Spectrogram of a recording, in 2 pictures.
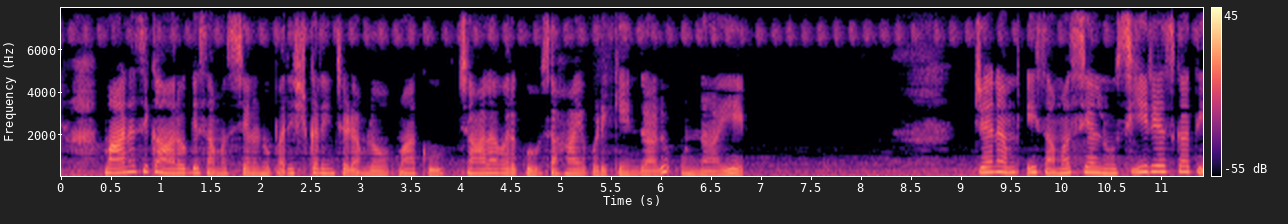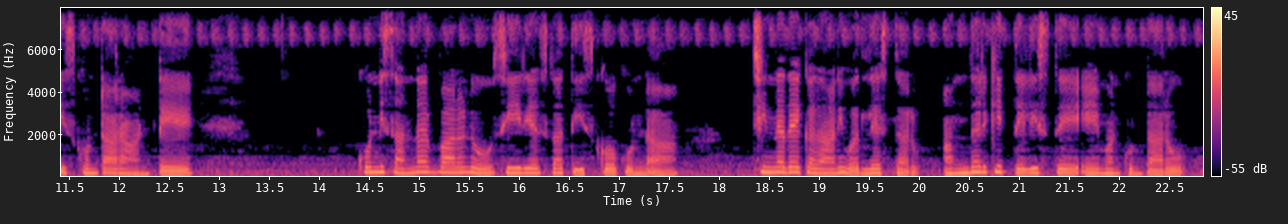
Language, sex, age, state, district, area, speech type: Telugu, female, 30-45, Telangana, Jagtial, urban, spontaneous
